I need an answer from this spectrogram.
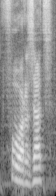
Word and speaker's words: форзац: наголос на першому складі подруга наголос на першому складі форзац перший склад Царина Зверніть увагу на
